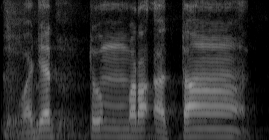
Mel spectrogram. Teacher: حمزہ جو ہے حلق کے اس حصے سے جو سینے کے قریب ہے۔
